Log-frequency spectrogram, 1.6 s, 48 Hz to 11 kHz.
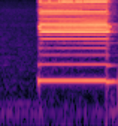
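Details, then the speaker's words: Skoda Fabia Mk1 1.9 PD single horn, pressed while back-probing contacts with multimeter; open circuit on press with brief 2.3 V spike. One clean steady blast about a second, firm mid pitch, no warble or rasp; horn working properly. "I'm pretty sure my multimeter's working perfectly, and as you can hear, the horn's working perfectly as well."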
